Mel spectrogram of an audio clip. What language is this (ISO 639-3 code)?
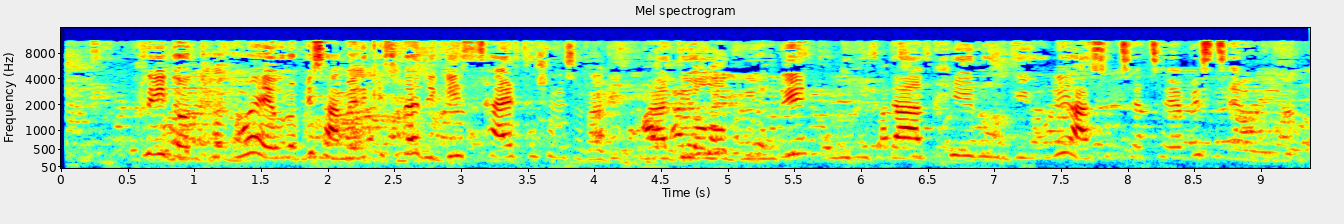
kat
